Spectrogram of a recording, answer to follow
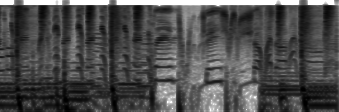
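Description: Vinyl scratching on a turntable over a hip hop beat. About two seconds in, the beat drops out for about a second, leaving only the scratch strokes, then comes back.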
